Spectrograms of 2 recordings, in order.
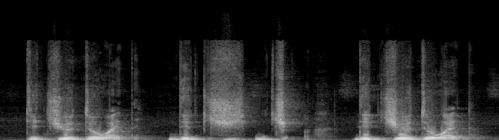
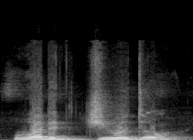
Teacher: d and you when they become together they are pronounced j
